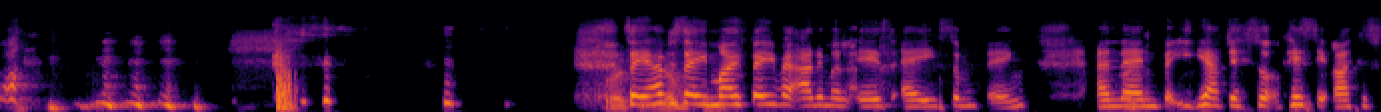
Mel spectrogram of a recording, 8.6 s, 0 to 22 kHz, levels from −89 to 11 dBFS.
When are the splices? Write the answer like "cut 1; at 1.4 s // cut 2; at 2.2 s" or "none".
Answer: none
